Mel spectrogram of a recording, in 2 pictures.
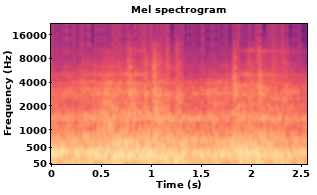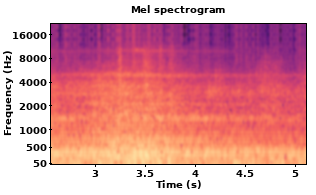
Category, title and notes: Sound effects > Vehicles
Tram00042791TramPassing
city, field-recording, tram, tramway, transportation, vehicle, winter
